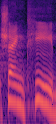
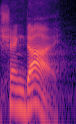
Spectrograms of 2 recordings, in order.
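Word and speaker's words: Shang-Dai (上帝): And they actually pronounce that not Shang-Ti, but Shang-Dai. Well, guess what? That is so close to the Hebrew pronunciation El Shaddai.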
